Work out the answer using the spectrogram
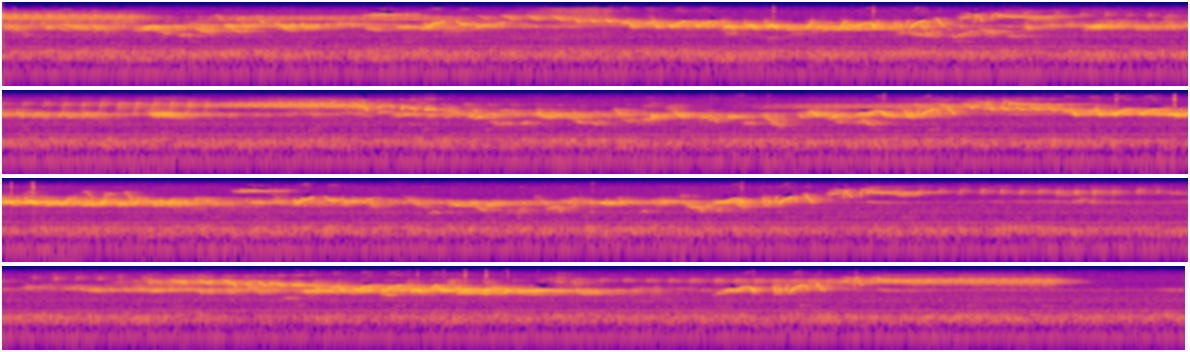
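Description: Birds chirping and singing in rapid trilling phrases a few seconds long, coming and going over a steady low hum.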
